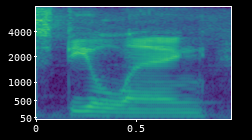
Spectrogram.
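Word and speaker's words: Steeleng: to and the and the name is pronounced steel lang it's s-t-e-e-l-e-n-g that's also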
